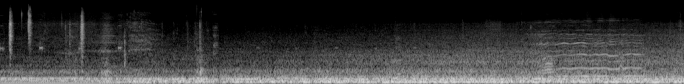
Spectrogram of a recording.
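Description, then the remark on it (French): A car's engine and road noise roar steadily and loudly from inside the vehicle as it overtakes two trucks, with a rising whine near the end as it picks up speed. “Je vous fais ça la seule fois, je viens de dédoubler deux camions.”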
